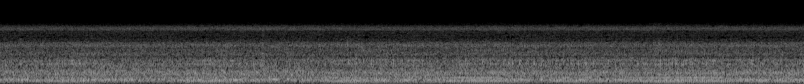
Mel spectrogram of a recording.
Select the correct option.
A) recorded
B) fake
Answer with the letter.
A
